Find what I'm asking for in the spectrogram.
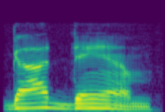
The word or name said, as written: goddam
